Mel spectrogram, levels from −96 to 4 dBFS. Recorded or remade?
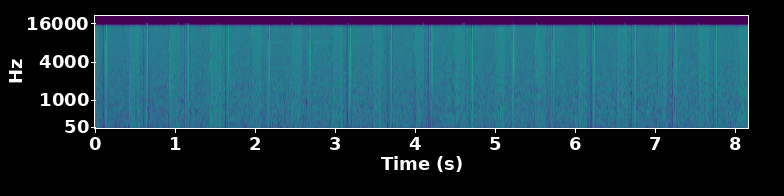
recorded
